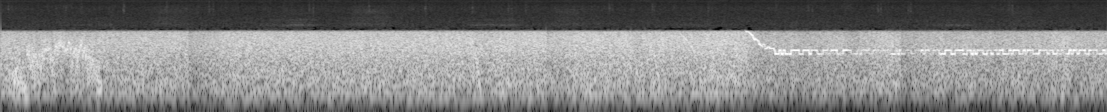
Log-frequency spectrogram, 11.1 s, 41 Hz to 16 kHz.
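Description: Yaesu FTdx10 shortwave receiver being tuned across the 31-metre band in upper sideband: a steady static hiss with faint whistles sliding past as it crosses signals. About seven and a half seconds in, a whistle falls in pitch and settles on a radio teletype signal, two tones warbling back and forth rapidly.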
